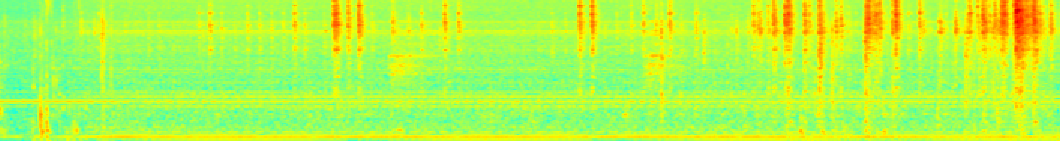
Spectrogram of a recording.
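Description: Light metallic clicks and taps of wrenches on copper refrigerant tubing and its fittings as a line is connected, over a steady low machine hum that starts about a second in.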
